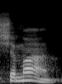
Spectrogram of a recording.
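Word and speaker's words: שמע: That's Shema. This is silent.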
